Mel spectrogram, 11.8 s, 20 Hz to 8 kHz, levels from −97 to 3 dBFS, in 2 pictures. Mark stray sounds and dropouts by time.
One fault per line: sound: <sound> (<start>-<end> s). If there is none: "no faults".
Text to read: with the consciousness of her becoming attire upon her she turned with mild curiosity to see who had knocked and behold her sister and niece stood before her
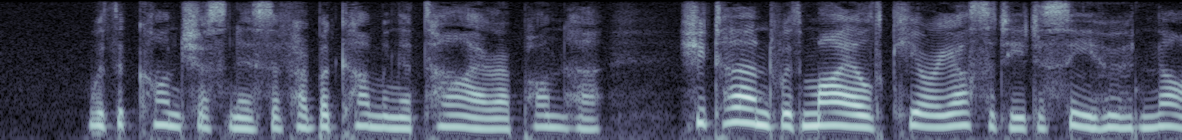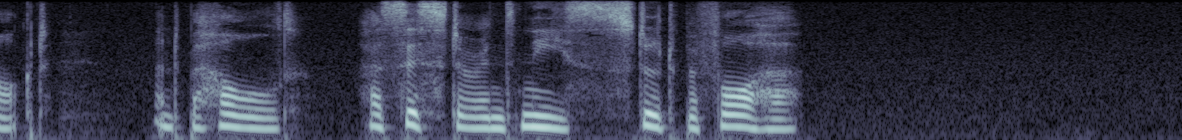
no faults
